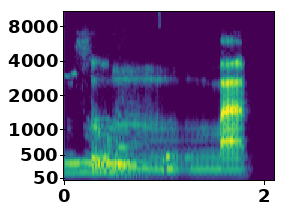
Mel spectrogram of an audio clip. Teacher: mim tasdid, bacaan dibaca gunnah atau mendengung, ditahan 2 harokat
